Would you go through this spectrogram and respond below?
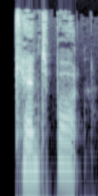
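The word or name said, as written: KANTEBÅND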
